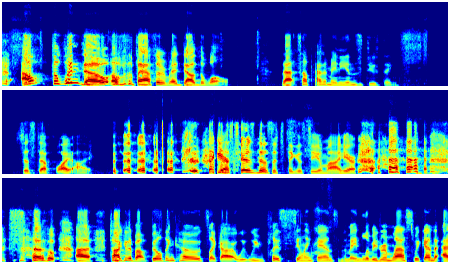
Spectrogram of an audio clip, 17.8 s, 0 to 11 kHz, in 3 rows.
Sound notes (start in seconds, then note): 7.5 laughs; 10.8 laughs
